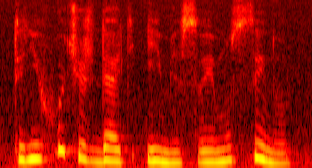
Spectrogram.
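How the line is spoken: Plain. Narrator (Russian): спросила его Линдлинг

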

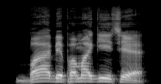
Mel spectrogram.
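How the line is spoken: Shouted. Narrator (Russian): прокричал старший маневровый

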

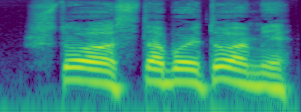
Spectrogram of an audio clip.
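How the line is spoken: Shouted. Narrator (Russian): крикнул он

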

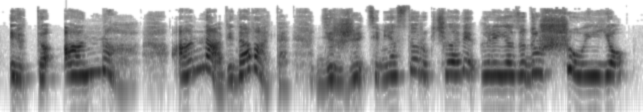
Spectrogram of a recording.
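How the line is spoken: Theatrical shout. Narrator (Russian): театрально закричала Лиза Залезина

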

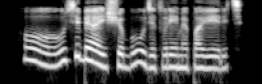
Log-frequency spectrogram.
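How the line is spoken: Soft laughing. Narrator (Russian): тихо рассмеялась чародейка

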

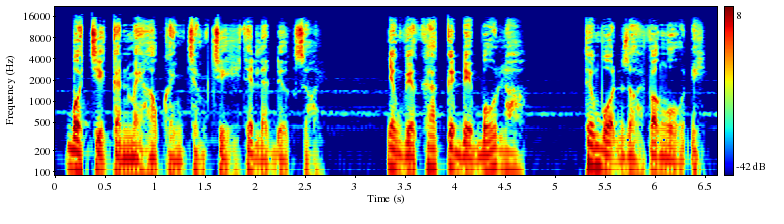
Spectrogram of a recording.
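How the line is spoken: Gentle comforting. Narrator (Vietnamese): Ông Trường khẽ an ủi

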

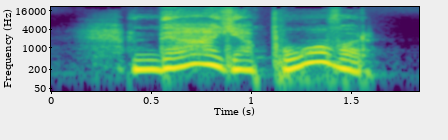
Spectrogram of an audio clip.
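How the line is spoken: Exclaiming. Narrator (Russian): воскликнул он

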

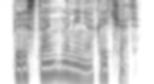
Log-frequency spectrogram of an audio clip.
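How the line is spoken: Low deadly tone. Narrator (Russian): сказала она своим низким убийственным тоном

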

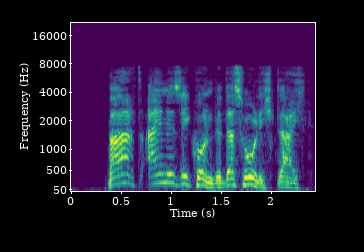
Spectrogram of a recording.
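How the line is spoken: Calling out. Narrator (German): rief Sam

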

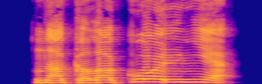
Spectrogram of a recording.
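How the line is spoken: Shout. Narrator (Russian): кричал он

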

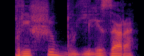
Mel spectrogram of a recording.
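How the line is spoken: Angry, through gritted teeth. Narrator (Russian): зло скрипнул зубами Егор

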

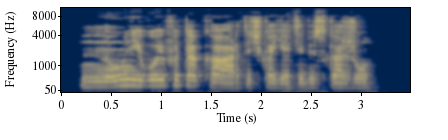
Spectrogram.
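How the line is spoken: Sigh, envious or disapproving. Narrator (Russian): вздохнул Миша, не то с завистью, не то с осуждением

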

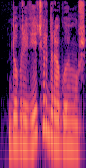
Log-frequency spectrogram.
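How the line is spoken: Calm. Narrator (Russian): спокойно сказала Розмари

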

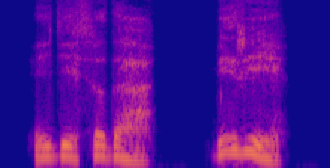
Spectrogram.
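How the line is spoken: Lieutenant whispering. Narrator (Russian): прошептал лейтенант

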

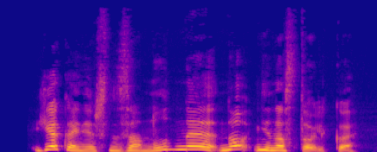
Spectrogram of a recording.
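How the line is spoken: Cheerful reply. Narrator (Russian): весело ответила Екатерина

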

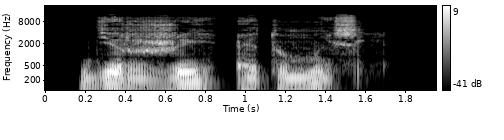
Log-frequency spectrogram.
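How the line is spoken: Whispered. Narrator (Russian): Абра прошептала

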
